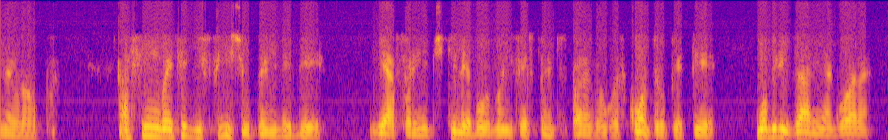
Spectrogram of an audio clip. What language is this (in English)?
Portuguese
